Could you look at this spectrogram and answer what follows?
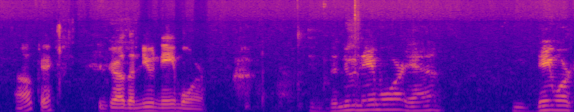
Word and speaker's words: Namor: You draw the new Namor. The new Namor, yeah. Namor coming for your girlfriend. Yeah. Namor. His name Namor, not Namor. No more.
